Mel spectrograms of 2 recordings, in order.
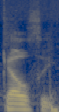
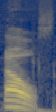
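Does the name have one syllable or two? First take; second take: two; one. First: The name is said as two syllables. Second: The name is said as one syllable. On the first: This is how most people say the name. The speaker calls it wrong. "not Kelsey" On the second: This is how the player says his own name. The speaker calls it right. "his name is pronounced Kels"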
